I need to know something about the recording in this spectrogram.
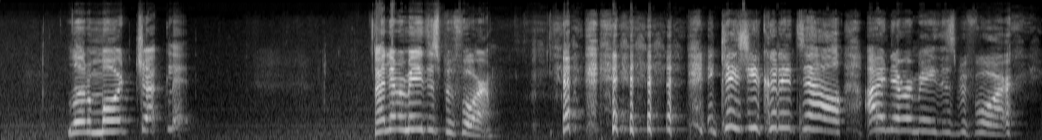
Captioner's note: laughs on camera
